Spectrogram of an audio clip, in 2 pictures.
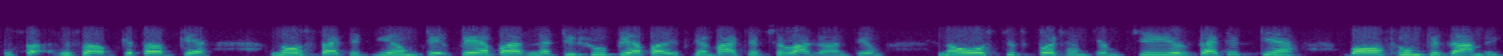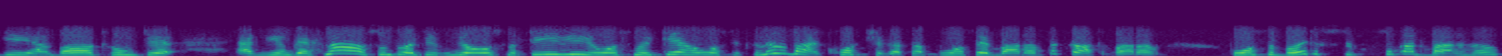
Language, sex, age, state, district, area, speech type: Kashmiri, female, 60+, Jammu and Kashmir, Srinagar, urban, conversation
